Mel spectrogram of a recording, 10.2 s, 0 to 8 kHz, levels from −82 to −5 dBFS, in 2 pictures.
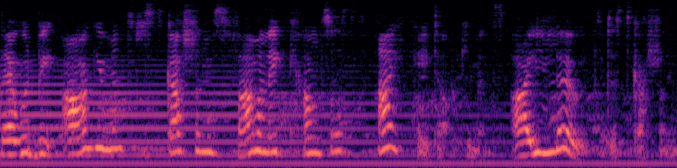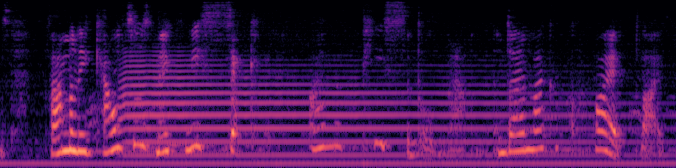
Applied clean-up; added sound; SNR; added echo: none; Trumpet; 11 dB; reverberation time 2.4 s.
